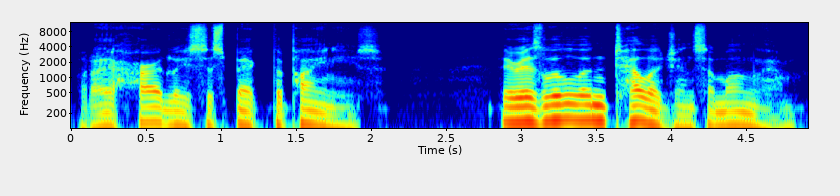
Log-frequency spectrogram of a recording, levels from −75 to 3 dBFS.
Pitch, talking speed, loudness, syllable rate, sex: 105 Hz, 145 wpm, -17 LUFS, 5.5 syllables/s, male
